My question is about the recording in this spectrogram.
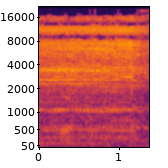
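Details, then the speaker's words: Hayward HeatPro pool heater showing an LP error: the fan motor hums, energised but not spinning, so the fan won't start. The cause was a failed dual capacitor, replaced with an 80/7.5 µF part. "Let's just make sure that the fan's not seized. What does that mean? It's because I heard the hum of it trying to come on, but it wasn't spinning at all."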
